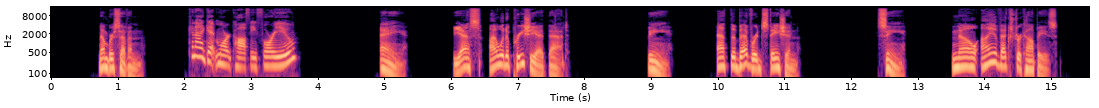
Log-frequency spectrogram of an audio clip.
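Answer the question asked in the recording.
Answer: A: Yes, I would appreciate that.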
